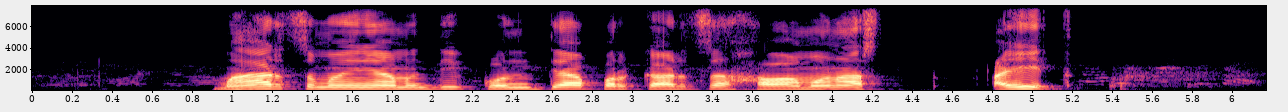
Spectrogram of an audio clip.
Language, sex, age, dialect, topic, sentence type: Marathi, male, 36-40, Standard Marathi, agriculture, question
